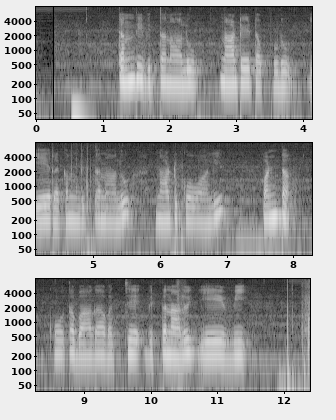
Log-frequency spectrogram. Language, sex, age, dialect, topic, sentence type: Telugu, female, 25-30, Southern, agriculture, question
